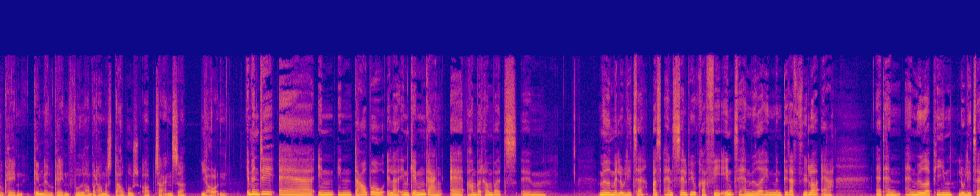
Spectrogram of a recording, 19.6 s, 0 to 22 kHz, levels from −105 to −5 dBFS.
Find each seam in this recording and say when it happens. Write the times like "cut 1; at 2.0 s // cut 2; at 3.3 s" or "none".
cut 1; at 4.8 s // cut 2; at 13.2 s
